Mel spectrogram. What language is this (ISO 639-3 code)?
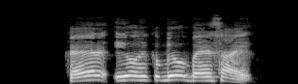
snd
